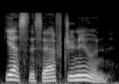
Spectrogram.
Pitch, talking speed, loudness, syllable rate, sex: 175 Hz, 150 wpm, -16 LUFS, 4.9 syllables/s, female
